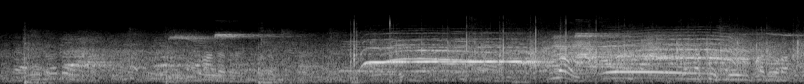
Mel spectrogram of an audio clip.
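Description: Bare feet thudding on the tatami mats during a karate kata, over a murmur of voices in a reverberant sports hall. From about three and a half seconds in, several voices shout loudly and overlapping.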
